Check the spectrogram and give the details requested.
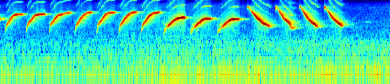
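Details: Canary training song: a steady series of rising, arched whistles, then four quick downward sweeps, ending in quiet.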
